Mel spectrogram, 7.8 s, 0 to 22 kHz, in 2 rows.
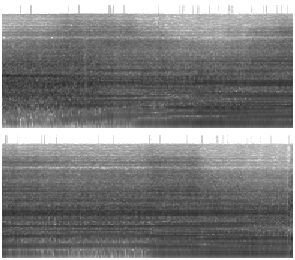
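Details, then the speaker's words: Abandoned Blaupunkt car radio from a Mk3 Ford Cortina, powered up with a hand-held antenna: loud steady static and hum at constant level. The volume control is seized in the full-on position. "That's too loud. It's stuck in full on position and it's going to..."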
